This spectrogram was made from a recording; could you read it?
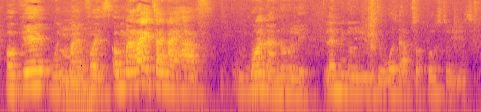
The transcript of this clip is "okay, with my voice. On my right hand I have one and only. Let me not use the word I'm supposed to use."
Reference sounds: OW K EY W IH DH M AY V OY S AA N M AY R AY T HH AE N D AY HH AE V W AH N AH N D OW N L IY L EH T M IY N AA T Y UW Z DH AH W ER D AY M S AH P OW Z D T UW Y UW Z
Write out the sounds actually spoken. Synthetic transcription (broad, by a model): OW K EY W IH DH M AY V OY S AA N M AY R AY T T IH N AY HH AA V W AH N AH N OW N L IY L EH T M IY N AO Y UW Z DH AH W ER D AY M S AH P OW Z T UW Y UW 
